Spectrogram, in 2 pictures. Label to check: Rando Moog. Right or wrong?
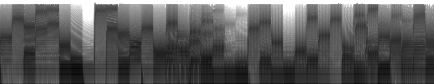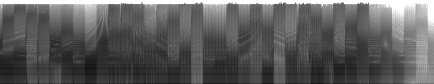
Right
